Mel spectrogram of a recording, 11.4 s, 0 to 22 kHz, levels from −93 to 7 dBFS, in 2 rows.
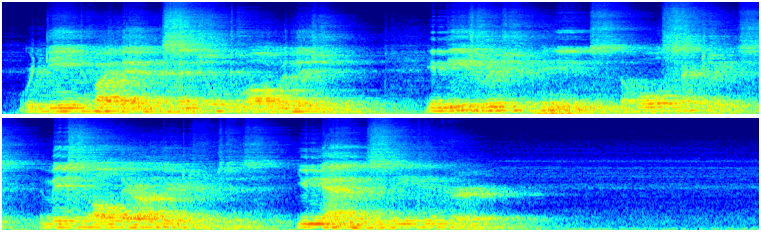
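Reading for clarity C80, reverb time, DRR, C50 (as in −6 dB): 1.0 dB, 1.3 s, −4.5 dB, −2.0 dB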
